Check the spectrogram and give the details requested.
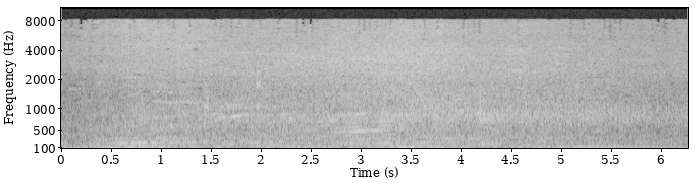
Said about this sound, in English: Another busy day in the heart of Toronto. Traffic passes quickly through the popular Annex District at the corner of Bloor Street and St. George, a corner which is home to the Bata Shoe Museum.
